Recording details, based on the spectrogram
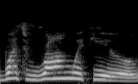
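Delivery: exasperated, infuriated, mild yell. Retelling yelling at a daughter: imitating own past yell. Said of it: "I yelled at her".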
